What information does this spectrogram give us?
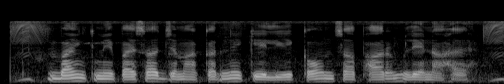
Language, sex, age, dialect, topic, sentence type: Hindi, male, 18-24, Kanauji Braj Bhasha, banking, question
